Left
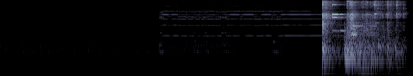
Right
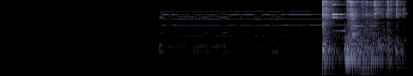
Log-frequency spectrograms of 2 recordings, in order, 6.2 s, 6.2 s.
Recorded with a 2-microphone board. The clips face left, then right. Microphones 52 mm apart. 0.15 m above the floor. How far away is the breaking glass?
About 0.8 m.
